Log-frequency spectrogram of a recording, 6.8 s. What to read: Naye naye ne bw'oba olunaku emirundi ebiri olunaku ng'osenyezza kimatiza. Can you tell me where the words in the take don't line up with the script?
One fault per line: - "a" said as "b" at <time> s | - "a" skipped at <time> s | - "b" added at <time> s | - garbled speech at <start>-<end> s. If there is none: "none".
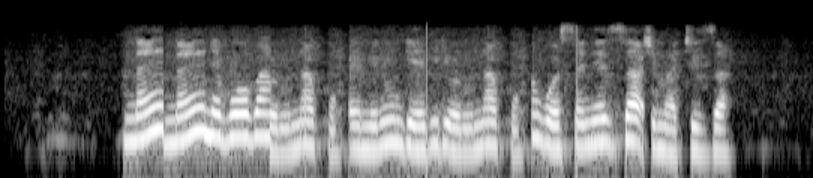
none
